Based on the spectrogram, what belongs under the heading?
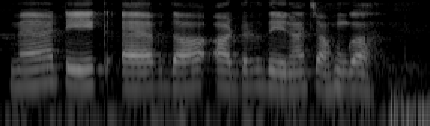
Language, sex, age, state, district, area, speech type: Punjabi, female, 45-60, Punjab, Pathankot, rural, read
